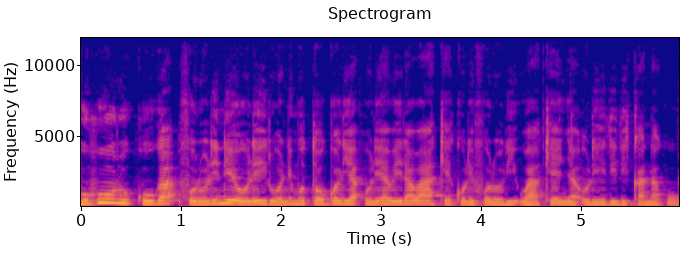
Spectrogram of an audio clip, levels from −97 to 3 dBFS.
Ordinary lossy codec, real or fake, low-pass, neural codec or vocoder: none; real; none; none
